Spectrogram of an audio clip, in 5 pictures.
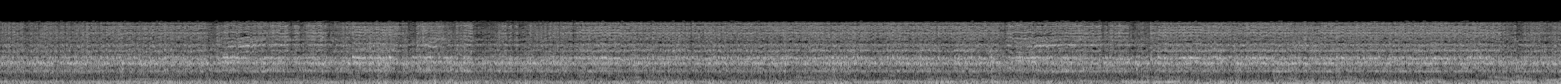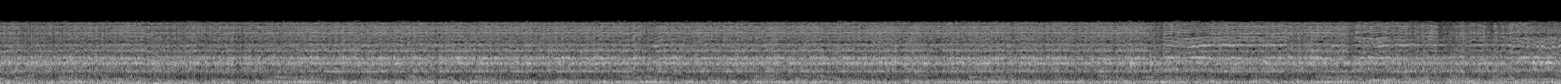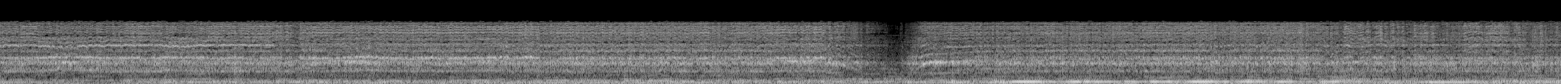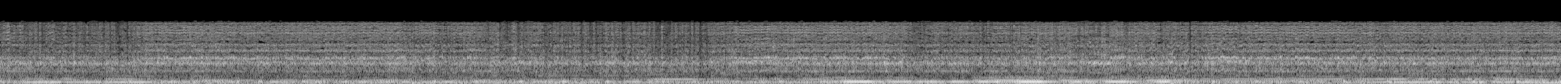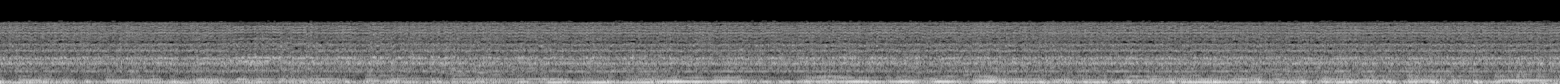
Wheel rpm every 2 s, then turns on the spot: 160, 160, 160, 160, 160, 160, 160, 160, 160, 160, 160, 160, 160, 160, 160, 160, 160, 160, 160, 130, 110, 160, 160, 160, 160, 160, 160, 160, 160, 170, 160, 160, 160, 160, 160, 160, 160, 160, 160.
none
